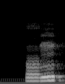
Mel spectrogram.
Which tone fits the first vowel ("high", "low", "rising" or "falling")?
rising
